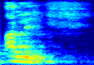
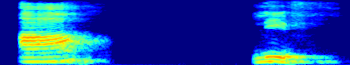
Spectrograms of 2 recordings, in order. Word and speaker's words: আলিফ: অক্ষটা কিভাবে উচ্চারণ করব আ লিফ এভাবে না আমরা উচ্চারণ করব দ্রুত আলিফ আলিফ আলিফ কোন টান হবে না আলিফে যদি টেনে পড়েন তাহলে ভুল হয়ে যাবে দেখেন শেষের দিকে আমি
